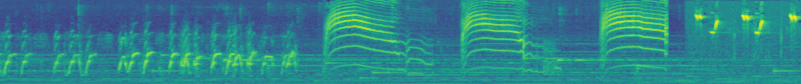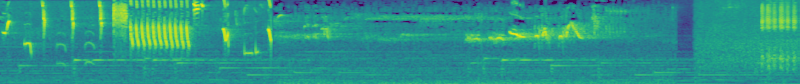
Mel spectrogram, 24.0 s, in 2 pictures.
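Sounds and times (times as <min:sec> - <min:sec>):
songbird chirping and trilling: 0:00.0 - 0:22.2
soft background music: 0:00.0 - 0:24.0
cat meowing: 0:04.9 - 0:10.1.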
